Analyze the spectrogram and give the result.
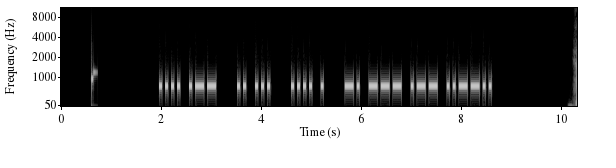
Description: Morse code, heard as a keyed tone, about 21 wpm, 700 Hz. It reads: HW IS HE NOW?
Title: Sentences from Top 100 Words and Abbreviations 20wpm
